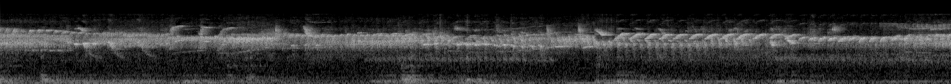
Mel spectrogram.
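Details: Red canaries, pets, produce a steady stream of song: fast bubbling trills and chattering notes, with a clear high whistle partway through and long rolling runs later.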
